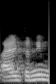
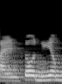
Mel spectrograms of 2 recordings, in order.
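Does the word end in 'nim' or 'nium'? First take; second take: nim; nium. First: The word ends with a short '-nim' sound. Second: The word ends with a '-nium' sound. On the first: The speaker calls it right. "इसको हम एंटोनिम बोलते हैं" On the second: The speaker calls it wrong. "बहुत से लोग इसको एंटोनियम बोलते हैं जो कि गलत है"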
